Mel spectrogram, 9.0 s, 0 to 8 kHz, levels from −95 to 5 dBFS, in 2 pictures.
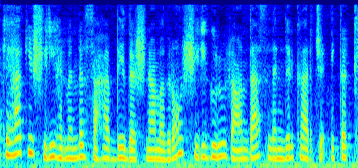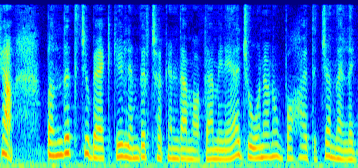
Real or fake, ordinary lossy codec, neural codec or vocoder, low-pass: fake; none; codec, 16 kHz, 1.1 kbps, Voila-Tokenizer; none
